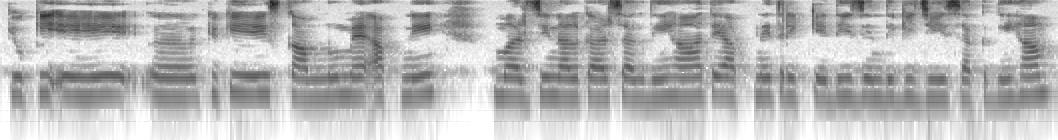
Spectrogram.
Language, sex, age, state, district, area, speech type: Punjabi, female, 18-30, Punjab, Mohali, rural, spontaneous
